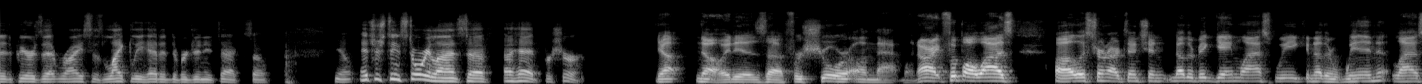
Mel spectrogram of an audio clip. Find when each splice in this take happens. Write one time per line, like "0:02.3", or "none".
none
